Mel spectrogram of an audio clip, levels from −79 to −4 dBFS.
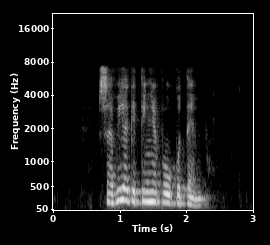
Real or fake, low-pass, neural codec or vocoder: fake; 7.2 kHz; codec, 16 kHz, 4.8 kbps, FACodec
